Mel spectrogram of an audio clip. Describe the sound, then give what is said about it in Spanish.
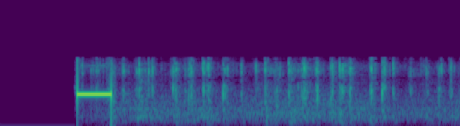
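A single loud voicemail beep tone, a steady pitch lasting about a quarter second, followed right away by a quick, uneven patter of keyboard typing clicks. “Después del tono, ¿Aló? grabe su mensaje.”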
